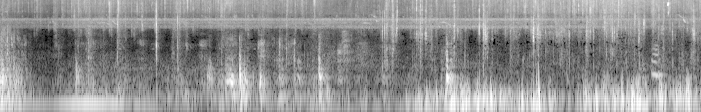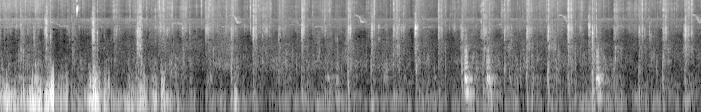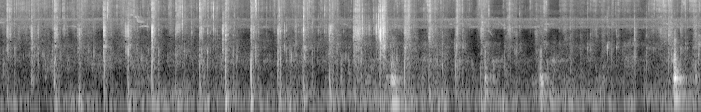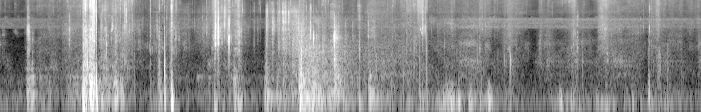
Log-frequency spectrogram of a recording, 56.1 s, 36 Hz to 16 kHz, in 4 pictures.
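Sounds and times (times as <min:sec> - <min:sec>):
thuds of board being moved: 0:08.8 - 0:09.4, 0:47.4 - 0:50.6
footsteps: 0:34.6 - 0:55.8.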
